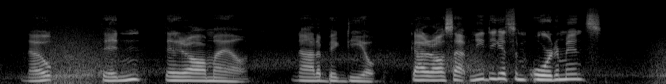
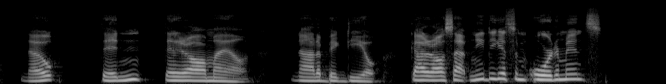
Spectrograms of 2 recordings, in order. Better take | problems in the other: second | wind noise on the microphone; occasional gusts; 20 dB below the speech

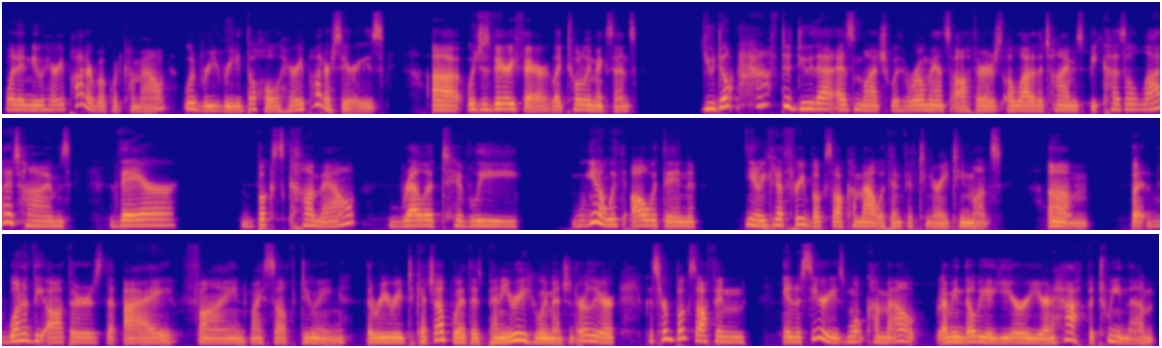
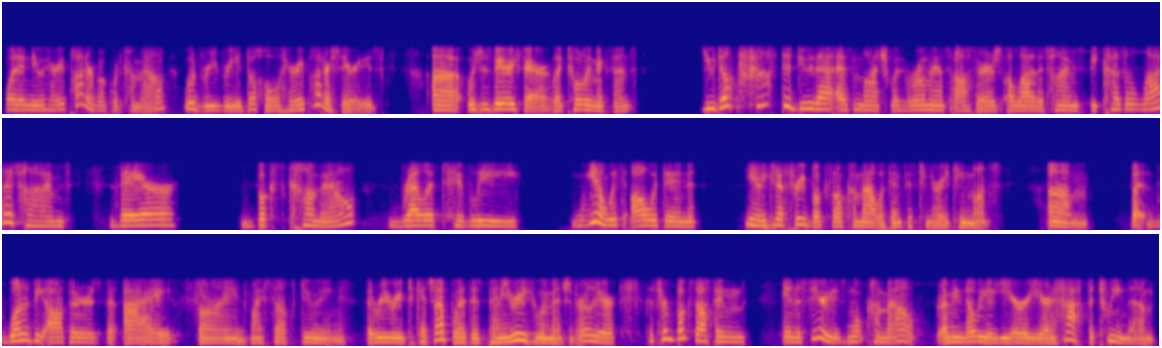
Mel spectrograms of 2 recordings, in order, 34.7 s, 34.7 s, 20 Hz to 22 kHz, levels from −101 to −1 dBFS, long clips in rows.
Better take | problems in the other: first | garbled, watery; badly; nothing above 4 kHz; slightly in the first

